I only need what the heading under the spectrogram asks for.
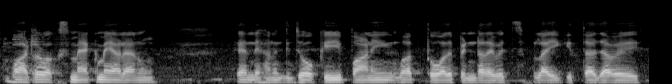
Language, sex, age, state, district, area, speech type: Punjabi, male, 30-45, Punjab, Mansa, urban, spontaneous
